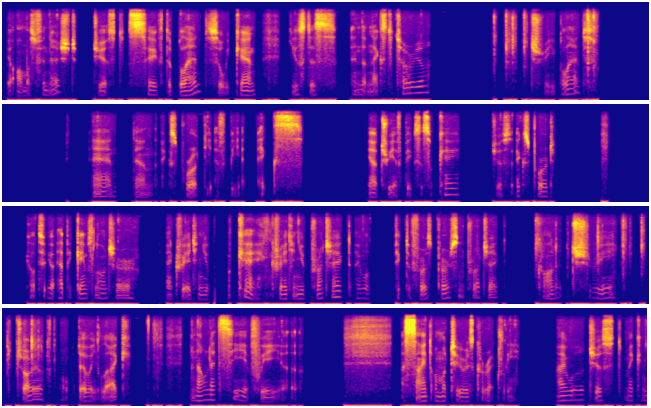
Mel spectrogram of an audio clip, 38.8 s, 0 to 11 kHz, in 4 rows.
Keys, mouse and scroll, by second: 7.3-7.7 typing, 8.7 Return, 9.9 click, 19.0 F11, 19.8 click, 21.9 click, 22.7 F10, 23.3 click, 27.3-29.7 typing, 31.0 click, 31.8 F10, 33.0 click, 37.2 right click, 38.7 click.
